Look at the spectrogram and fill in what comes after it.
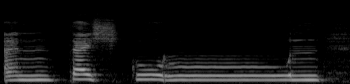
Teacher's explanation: सुम्मा बअस्नाकुम मिन बअदि मौतिकुम लअल्लकुम तशकुरून। और ये जो आखिर का जो नून सुकून है या 1 काउंट का फितरी गुन्ना आपको फील होगा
